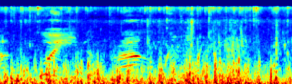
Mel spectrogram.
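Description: Wind buffeting the microphone: a loud, steady, low rumbling roar, with faint voices behind it.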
